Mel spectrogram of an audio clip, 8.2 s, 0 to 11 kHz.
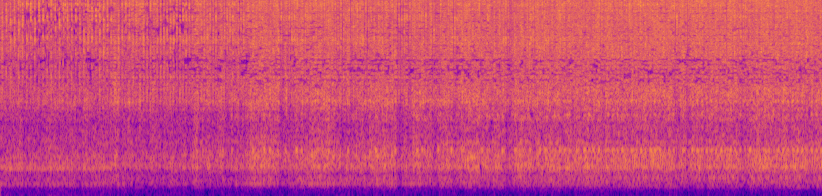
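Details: Light tapping knock, about three per second, over a steady idle with a hissy, tinny background: engine knock in a Nissan X-Trail MR20 engine.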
